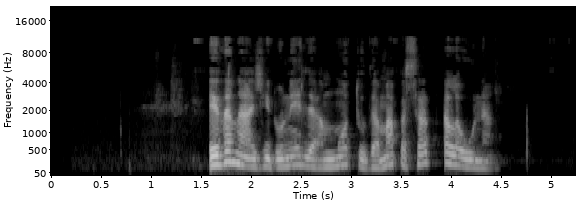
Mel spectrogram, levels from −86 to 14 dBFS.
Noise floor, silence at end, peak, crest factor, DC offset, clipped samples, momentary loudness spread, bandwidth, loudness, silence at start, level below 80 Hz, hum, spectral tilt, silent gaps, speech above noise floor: -76 dBFS; 0.85 s; -4 dBFS; 22 dB; under 0.1%; under 0.1%; 13 LU; 11.5 kHz; -24 LUFS; 1.6 s; -74 dBFS; none; -6 dB/octave; none; 53 dB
